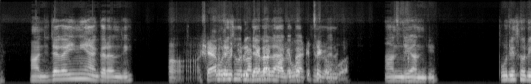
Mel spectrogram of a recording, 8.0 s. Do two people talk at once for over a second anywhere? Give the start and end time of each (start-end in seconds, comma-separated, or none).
3.2-5.1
